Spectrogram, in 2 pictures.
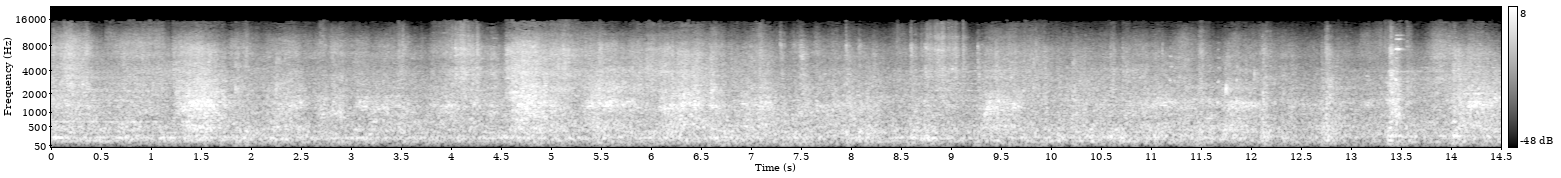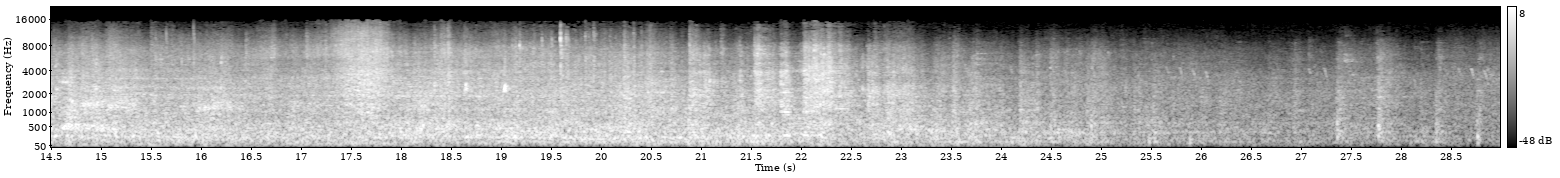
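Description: Conrail freight train rolling past, its wheels clicking over rail joints with a steady rumble. The sound fades away over the last few seconds as the train moves off.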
